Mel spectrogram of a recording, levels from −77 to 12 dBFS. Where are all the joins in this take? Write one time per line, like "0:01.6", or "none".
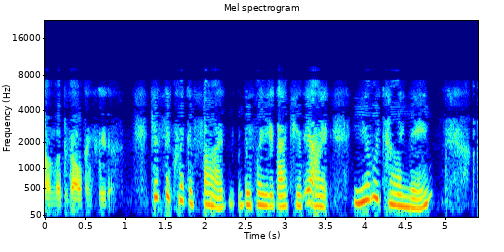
0:01.1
